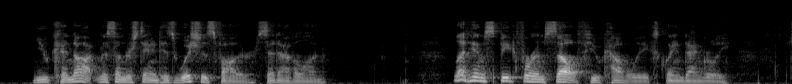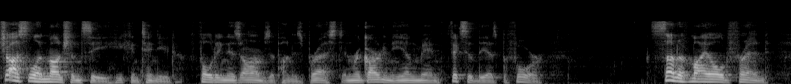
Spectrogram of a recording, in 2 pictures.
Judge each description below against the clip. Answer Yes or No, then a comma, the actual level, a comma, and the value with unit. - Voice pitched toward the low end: Yes, very low, 95 Hz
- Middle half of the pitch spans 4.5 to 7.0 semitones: Yes, average, 5.2 semitones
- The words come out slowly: No, average, 150 wpm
